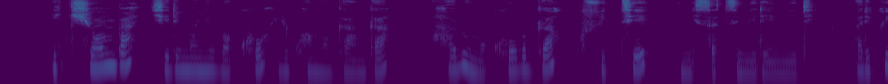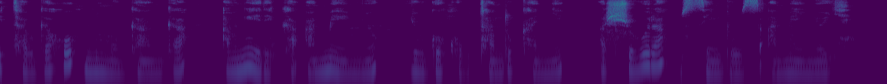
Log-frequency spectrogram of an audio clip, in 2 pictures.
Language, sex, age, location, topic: Kinyarwanda, female, 25-35, Huye, health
